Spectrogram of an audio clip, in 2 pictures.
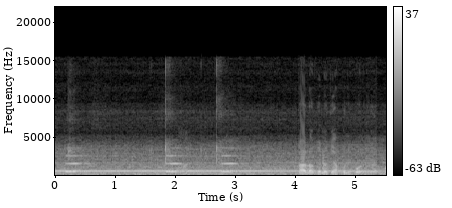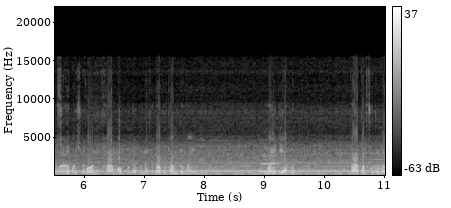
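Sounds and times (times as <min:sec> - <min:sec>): steady hum: 0:00.0 - 0:11.0
keypad beeps: 0:01.8 - 0:03.1.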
